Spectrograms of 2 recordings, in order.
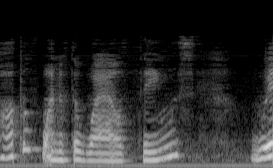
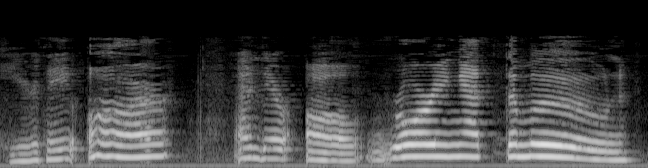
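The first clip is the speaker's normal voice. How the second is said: slow, louder thrilled telling; excited showing; 5 semitones higher, 8 dB louder, slower than usual. Real, not acted. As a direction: marvel at the page. Excited pointing out to child.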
